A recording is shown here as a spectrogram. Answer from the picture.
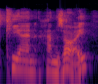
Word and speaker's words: Qian Hamsi: my actual name is Qian hams I before you pronounce it wrong it's Qian Hamsi okay too late my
